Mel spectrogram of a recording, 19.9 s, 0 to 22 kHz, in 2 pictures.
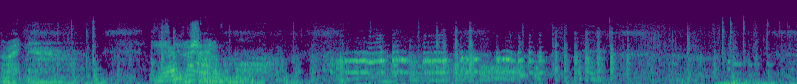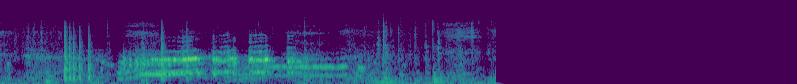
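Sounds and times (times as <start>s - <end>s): hens clucking and calling: 0.0s - 16.0s.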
